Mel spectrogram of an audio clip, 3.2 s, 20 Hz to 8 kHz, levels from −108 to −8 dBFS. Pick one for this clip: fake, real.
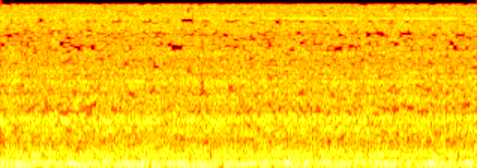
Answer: real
